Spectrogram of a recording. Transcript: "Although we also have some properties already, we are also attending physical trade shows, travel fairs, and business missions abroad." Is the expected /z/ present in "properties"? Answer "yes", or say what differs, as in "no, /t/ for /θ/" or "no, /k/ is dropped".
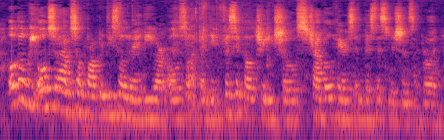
no, /s/ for /z/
